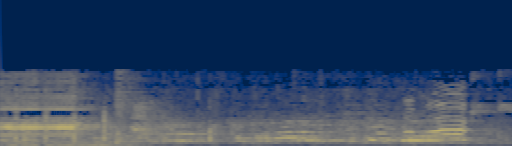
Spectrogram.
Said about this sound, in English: Third row here at Sydney High School, right behind the scorer's table. Great vantage point. Good crowd is filed in now here at the Sydney gym. I'd say several hundred here at the moment. A lot of Bodkins fans to our left.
